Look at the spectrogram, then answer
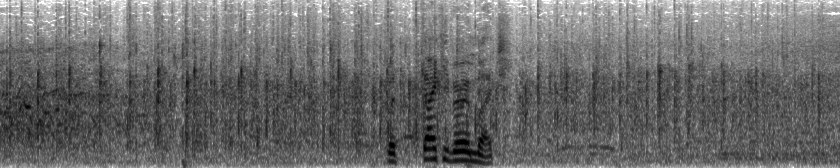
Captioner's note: applause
